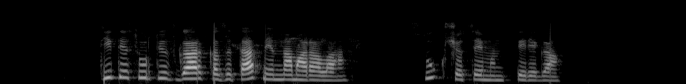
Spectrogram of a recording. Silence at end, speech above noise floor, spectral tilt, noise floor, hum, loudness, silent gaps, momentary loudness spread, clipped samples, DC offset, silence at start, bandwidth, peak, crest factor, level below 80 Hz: 1.3 s; over 60 dB; -2.5 dB/octave; under -90 dBFS; none; -30 LUFS; none; 16 LU; under 0.1%; under 0.1%; 1.05 s; 7.6 kHz; -10 dBFS; 22 dB; -74 dBFS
